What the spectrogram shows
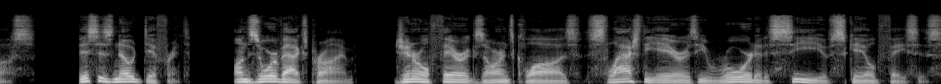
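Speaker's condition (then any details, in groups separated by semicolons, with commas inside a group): No condition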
